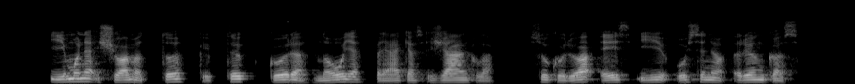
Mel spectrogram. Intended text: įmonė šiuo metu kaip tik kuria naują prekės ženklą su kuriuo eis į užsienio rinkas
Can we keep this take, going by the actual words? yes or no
yes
